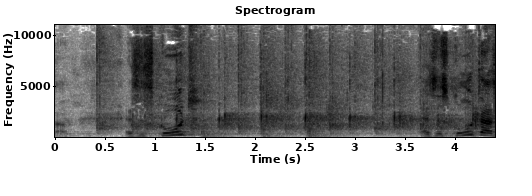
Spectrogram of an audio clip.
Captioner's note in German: Beifall SPD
